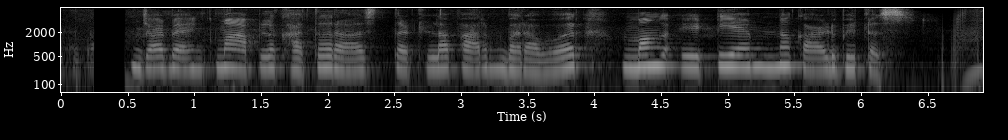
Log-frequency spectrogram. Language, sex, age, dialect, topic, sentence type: Marathi, female, 25-30, Northern Konkan, banking, statement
